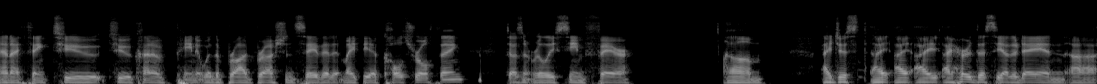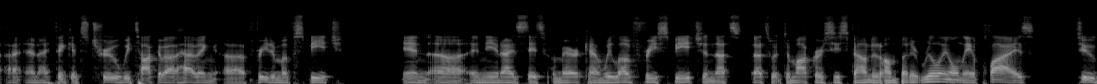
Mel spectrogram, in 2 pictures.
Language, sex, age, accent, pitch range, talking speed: English, male, 30-49, American, 85-100 Hz, 215 wpm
